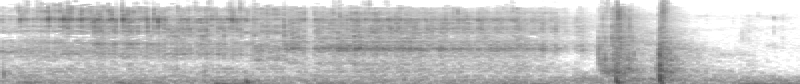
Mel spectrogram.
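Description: Contact lens solution squirted from a squeeze bottle into a small plastic shot glass: a steady stream for about three seconds, then two sharp clicks.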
